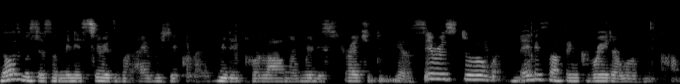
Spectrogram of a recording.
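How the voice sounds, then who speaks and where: A woman with a very deep, low voice talks at a very fast pace with hardly any pauses. Her intonation is lively and her tone animated. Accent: Caribbean. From Caribbean. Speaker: podcast host and actress. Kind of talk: casual podcast monologue. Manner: animated, many fillers.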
